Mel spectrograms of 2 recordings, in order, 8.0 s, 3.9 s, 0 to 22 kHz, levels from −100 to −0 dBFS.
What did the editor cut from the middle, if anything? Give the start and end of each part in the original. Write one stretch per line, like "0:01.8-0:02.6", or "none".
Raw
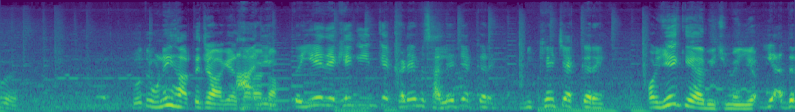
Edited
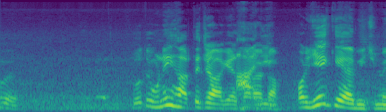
0:02.8-0:06.3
